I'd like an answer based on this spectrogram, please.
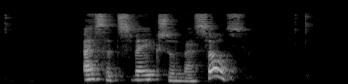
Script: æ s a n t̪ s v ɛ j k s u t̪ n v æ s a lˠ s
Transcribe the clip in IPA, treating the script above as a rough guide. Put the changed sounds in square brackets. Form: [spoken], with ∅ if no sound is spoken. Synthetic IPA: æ s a [∅] t̪ s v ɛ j k s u [∅] n v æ s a lˠ s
